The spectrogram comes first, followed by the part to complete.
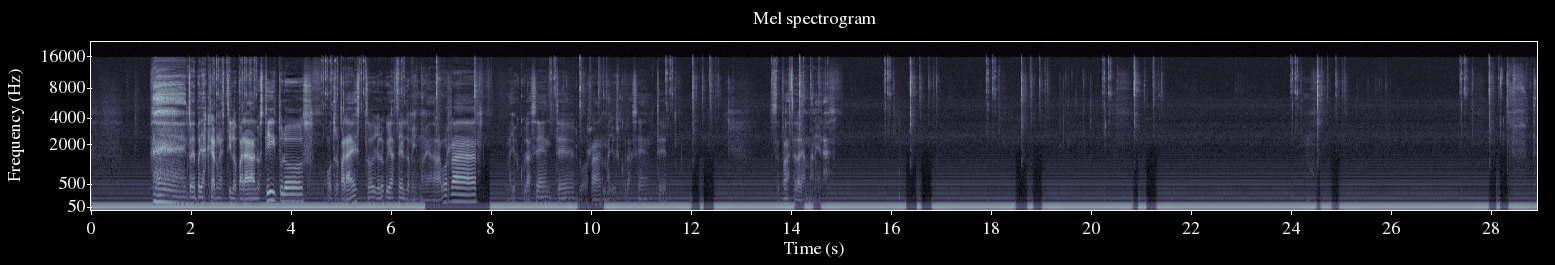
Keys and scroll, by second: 7.8 shift+Return, 10.3 shift+Return, 12.5 shift+Return, 14.7 shift+Return, 16.9 shift+Return, 19.1 shift+Return, 21.4 shift+Return, 25.0 shift+Return, 28.4 shift+Return.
